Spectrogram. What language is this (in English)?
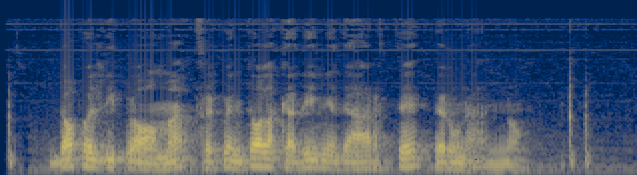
Italian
